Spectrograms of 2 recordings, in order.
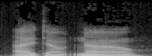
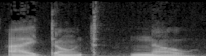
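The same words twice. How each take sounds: First: The d, t and n sounds are relaxed. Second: The d, t and n sounds are strongly articulated. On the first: "instead of saying" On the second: "let's over-accentuate each of these dental sounds"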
